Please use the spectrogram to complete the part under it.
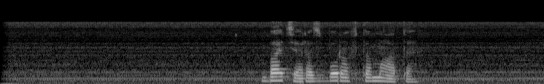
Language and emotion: Russian, neutral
